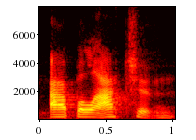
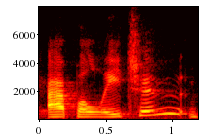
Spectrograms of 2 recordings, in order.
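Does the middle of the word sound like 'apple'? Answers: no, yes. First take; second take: yes; no. First: The middle syllable sounds like 'apple'. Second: The middle syllable does not sound like 'apple'. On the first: This is the form the speaker now believes is correct. The speaker calls it right. "the pronunciation is actually Appalachian, like I'm going to throw an apple at you" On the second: This is the form used while growing up. The speaker calls it wrong. "I grew up saying Appalachian"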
